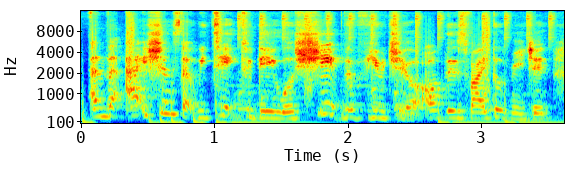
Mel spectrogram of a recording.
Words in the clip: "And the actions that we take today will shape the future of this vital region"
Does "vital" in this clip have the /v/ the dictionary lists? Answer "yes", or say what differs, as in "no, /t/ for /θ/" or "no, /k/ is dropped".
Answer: yes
